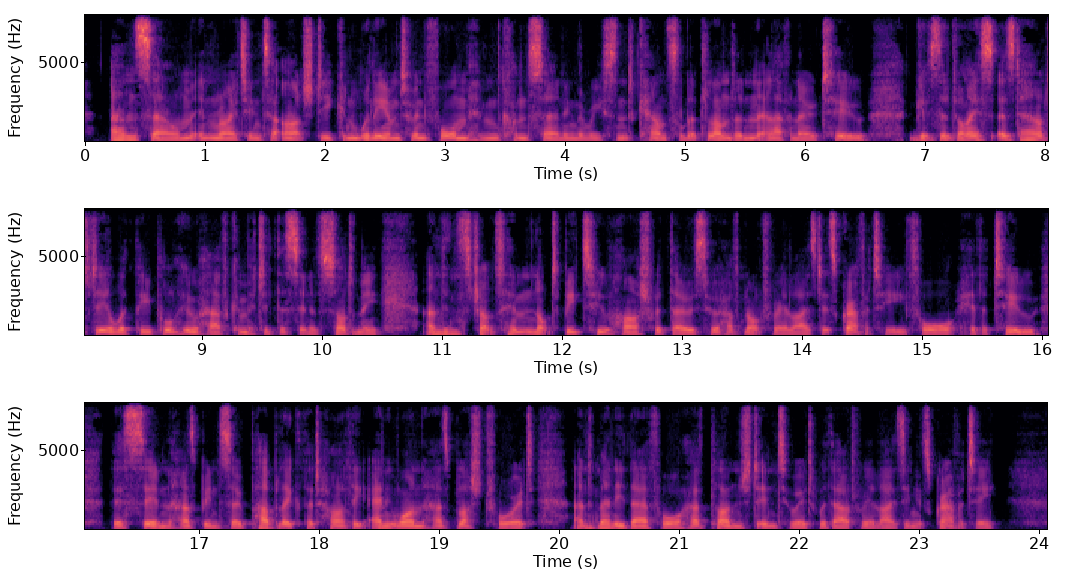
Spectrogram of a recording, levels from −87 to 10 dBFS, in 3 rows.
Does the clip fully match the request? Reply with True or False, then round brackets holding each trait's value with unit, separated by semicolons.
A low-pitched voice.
True (110 Hz)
